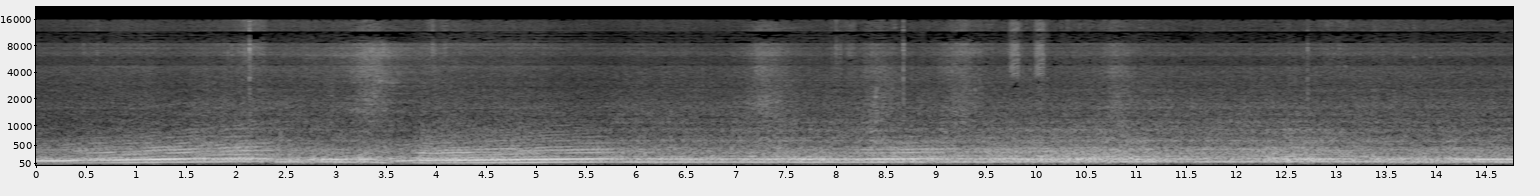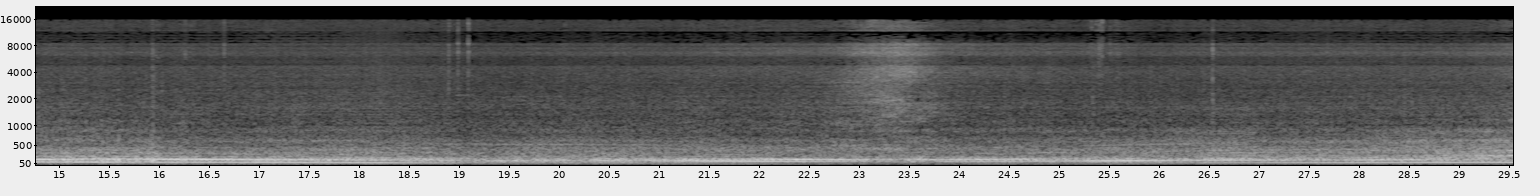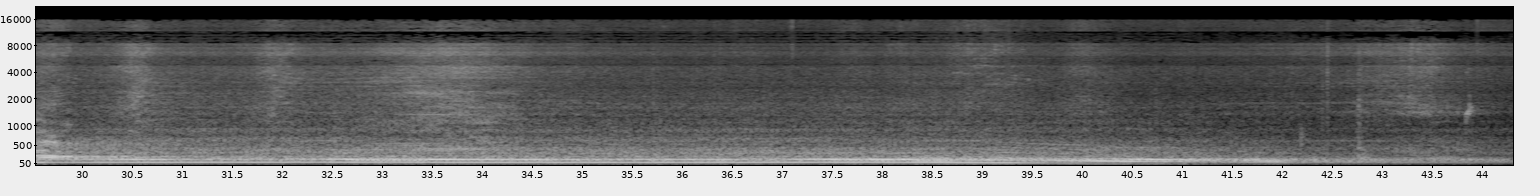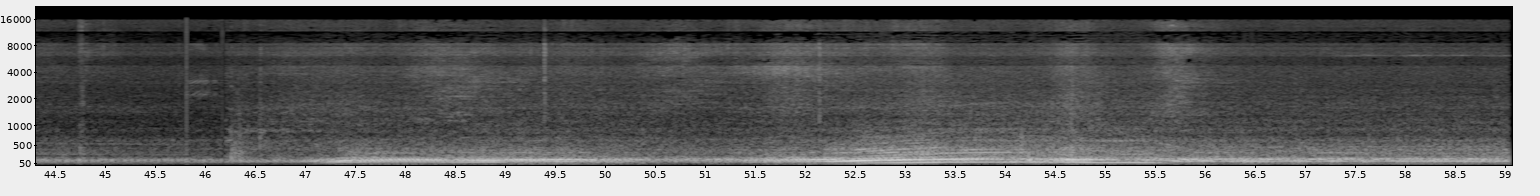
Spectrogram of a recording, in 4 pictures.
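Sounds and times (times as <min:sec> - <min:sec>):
car engine drone from cabin: 0:00.0 - 0:59.0
passing traffic: 0:00.0 - 0:59.0.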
